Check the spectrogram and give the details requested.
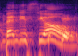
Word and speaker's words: bendición: You got the pronunciation right. It's just the levels, right? Bendición.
